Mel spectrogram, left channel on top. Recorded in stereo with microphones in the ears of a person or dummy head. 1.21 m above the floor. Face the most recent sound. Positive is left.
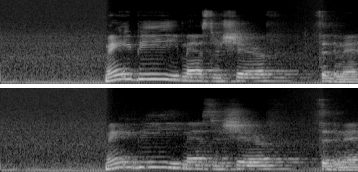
turn(degrees=15)  # may be behind; listen again after turning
